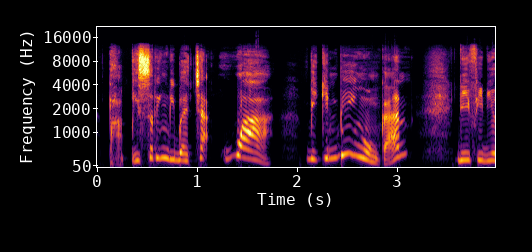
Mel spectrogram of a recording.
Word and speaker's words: は: Nah, si wa ini unik. Ditulis H, tapi kalau jadi penanda topik, dibacanya wa.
